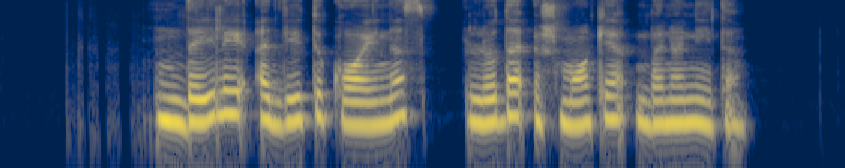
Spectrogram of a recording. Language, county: Lithuanian, Alytus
